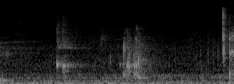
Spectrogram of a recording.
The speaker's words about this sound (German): Oh, ah, ein Schluck Wasser.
